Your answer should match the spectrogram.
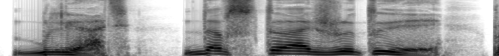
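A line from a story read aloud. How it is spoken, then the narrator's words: Growl. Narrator (Russian): прорычал Джек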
